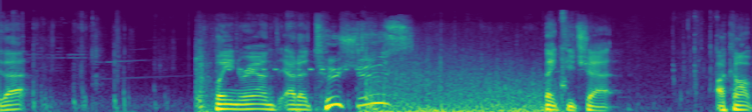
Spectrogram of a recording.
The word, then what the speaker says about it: Toutschuss: It's two shoes. Okay, I got pronunciation tips. Two shoes. Two. Okay.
